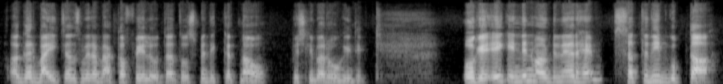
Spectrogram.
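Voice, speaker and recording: A man's voice: high voice, dry recording, studio quality. A man with an Indian accent teaching current affairs for exam preparation, explaining simply and mixing English phrases into Hindi while repeating key points. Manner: calls students "beta".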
